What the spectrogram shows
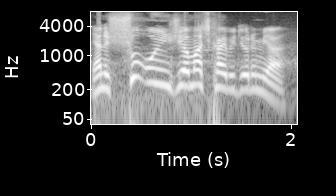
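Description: A man streaming his football video game, shouting at players and the referee and muttering to himself while he changes tactics. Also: high-pitched, lively intonation, brisk. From Turkey. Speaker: gaming YouTuber. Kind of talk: live gameplay commentary.

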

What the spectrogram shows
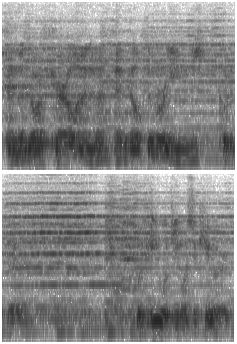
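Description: Very deep male documentary narrator. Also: animated, a little slow, recorded from a distance. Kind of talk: scripted dramatic narration. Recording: muffled, echoey re-recording of a TV. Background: loud music.

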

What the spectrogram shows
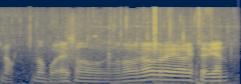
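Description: A man's voice: medium pitch, expressive, normal speed, bright, forceful tone, a little hiss or hum. Jumpy man. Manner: jumpy, easily startled, thinks aloud, yelps and groans. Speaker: livestreaming gamer. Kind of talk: live horror game commentary.

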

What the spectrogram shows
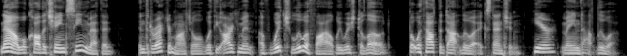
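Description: A man instructing in a step-by-step screencast, speaking in a measured way and dictating code piece by piece into a close mic. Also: mid-range voice, expressive. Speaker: tutorial instructor.

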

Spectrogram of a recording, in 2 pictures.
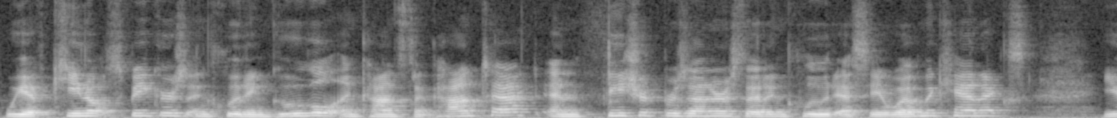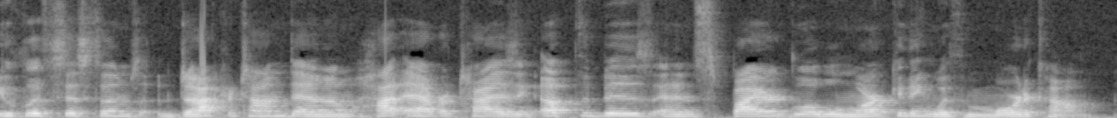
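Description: A woman in her forties promoting a business event to the camera in an upbeat, brisk way, listing the details. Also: medium pitch. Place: in front of backdrop.

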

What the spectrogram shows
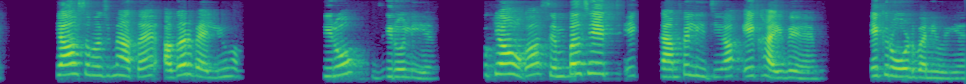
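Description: A woman's voice: high-pitched, a bit bright, rough recording. A woman, teaching a class and explaining step by step, often asking a question and then answering it herself. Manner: explanatory, asks and answers own questions, frequent "theek hai".

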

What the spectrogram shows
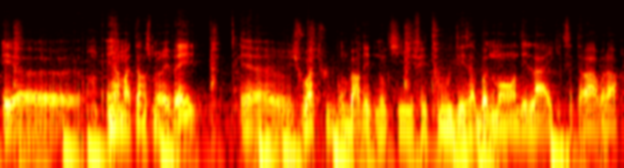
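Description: A man in his thirties with Benin roots, giving a relaxed guest interview in a studio, hesitant with many fillers and restarts. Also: a bass voice, moderate pace, faint music behind. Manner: gestures broadly while seated. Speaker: brand founder, guest. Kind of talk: casual interview talk. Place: studio room with clothing racks, indoors.

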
